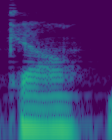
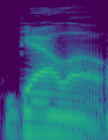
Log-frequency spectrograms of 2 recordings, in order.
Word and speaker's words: Gallo: I'm happy for Alicia Gallo, not okay. Callow. – Not Callow. – Gallo.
